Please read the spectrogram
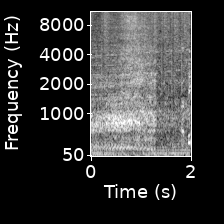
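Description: Mitsubishi Lancer Evolution X's turbocharged engine heard from inside the cabin, with a louder stretch of engine noise in the first second or so that cuts off abruptly, over a steady low drone.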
